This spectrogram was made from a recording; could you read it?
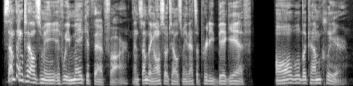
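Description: Cocky, animated ghost hunter. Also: male voice, on the low side, normal speed, no room sound, studio quality. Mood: earnest, intense. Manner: theatrical, self-assured explaining. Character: earnest male TV ghost hunter, cocky paranormal investigator. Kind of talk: video game voice acting.

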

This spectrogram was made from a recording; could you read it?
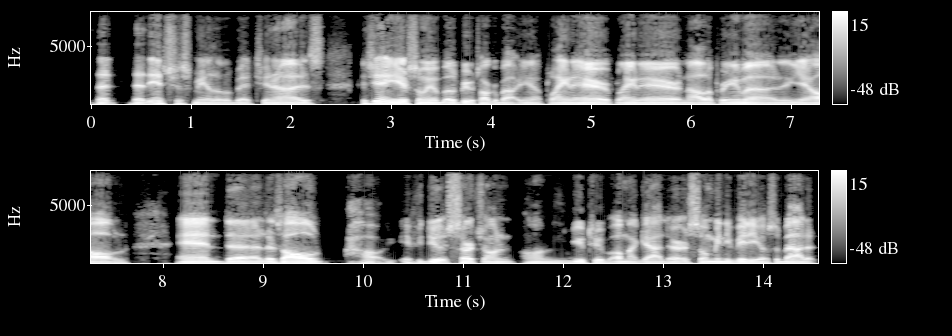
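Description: A man with a fairly low voice hosts a casual conversation. He rambles and restarts phrases as he goes. The sound is very dry, with no room to it. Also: level tone, fairly quick, pushed and bright, no room sound. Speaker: podcast host. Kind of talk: casual chat about painting.

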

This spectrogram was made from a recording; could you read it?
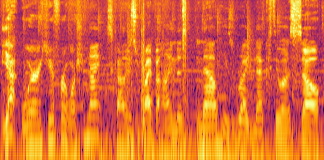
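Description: A man's voice: mid-range voice, normal speed, over music. A young man hosting a casual travel vlog, talking loosely and joking into a phone camera. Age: young adult. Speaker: vlogger.

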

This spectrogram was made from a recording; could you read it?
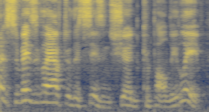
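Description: A man with a fairly high, bright voice hosts a gaming video. He rambles, jokes and swears as he plays, with a very lively delivery and mock-dramatic asides. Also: fairly quick. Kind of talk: casual gameplay commentary. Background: game music.

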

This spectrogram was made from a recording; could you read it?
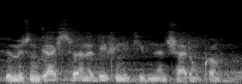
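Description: A man's voice: deep voice, steady tone, rapid-fire, music in the background, lightly acted. An actor playing an aging, weary Prussian king with formal, courtly manners in a German historical radio drama. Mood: formal, firm. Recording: dull lo-fi radio play, echoing hall.

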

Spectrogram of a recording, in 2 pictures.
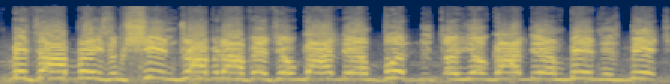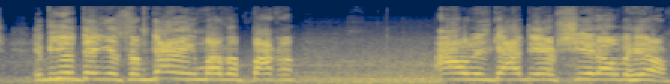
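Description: A man voicing an irate, foul-mouthed old nursing home worker, hollering in a high, strained voice on a prank call. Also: level tone, moderate pace, sharp tone, heavily acted. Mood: furious. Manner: agitated, profane, hollering street talk.

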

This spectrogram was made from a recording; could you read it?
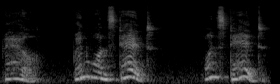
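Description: Lady doing a practical kindly storybook woman, calm, raised pitch, echoey room. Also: normal speed, recorded from a distance. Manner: plain-spoken, kindly.

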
